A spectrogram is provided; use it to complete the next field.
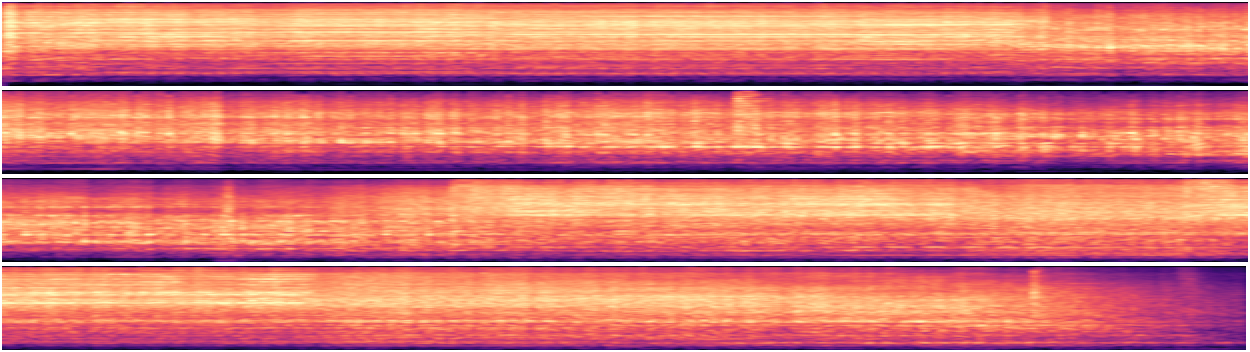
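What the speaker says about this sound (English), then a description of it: "That's actually called a chop saw or cut-off saw." A chop saw, or cut-off saw, slices through scrap metal for a quail cage build, giving a loud, continuous grinding whine with a rising pitch that holds for about twenty-five seconds before cutting off at the end.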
